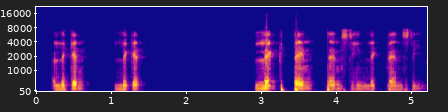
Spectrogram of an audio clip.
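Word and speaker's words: Liechtenstein: ना तो उसको लिकिन लिकन लिक टेन टनस्टीन लिक टेंस्टीन है ना लिक टेंस्टीन जो है वो कहा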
